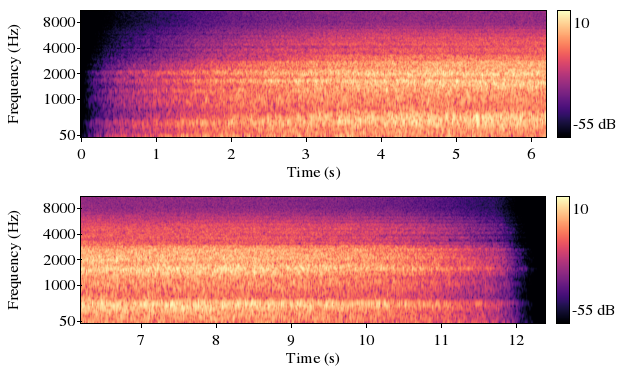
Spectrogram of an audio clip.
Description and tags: Spooky Hum
Pad sound, very airy and tense.
aity, ambient, dark, dirge, noise, pad, soundscape, tension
